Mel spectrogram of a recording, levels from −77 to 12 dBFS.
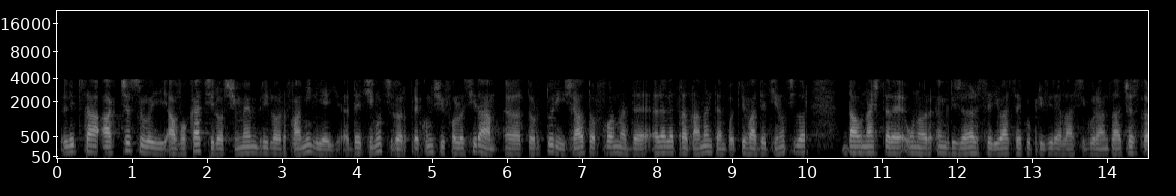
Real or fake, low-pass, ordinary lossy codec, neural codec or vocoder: real; 7.2 kHz; AAC, 16 kbps; none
